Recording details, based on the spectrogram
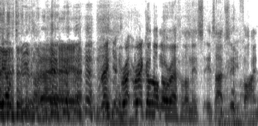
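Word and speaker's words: Reguilón: Listen, you're not going to be able to pronounce it in the proper Spanish way. So in the Englishy, Spanglish sort of accent, Reguilon is fine.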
